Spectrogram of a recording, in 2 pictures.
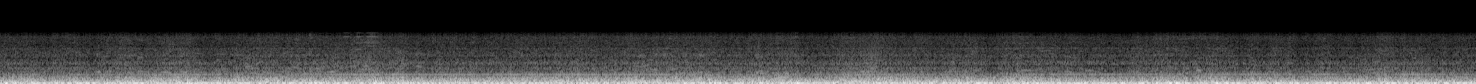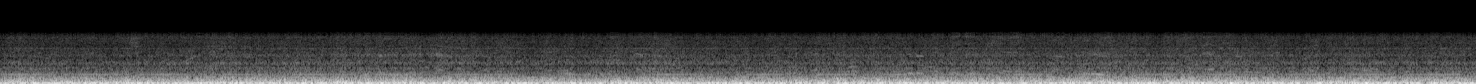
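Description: Boeing 737-800 cabin noise on approach: the steady rush of airflow and the CFM56 engines, with a steady hum running through it.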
